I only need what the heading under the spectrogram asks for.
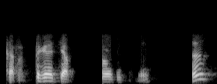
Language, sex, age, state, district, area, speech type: Telugu, male, 60+, Andhra Pradesh, N T Rama Rao, urban, conversation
